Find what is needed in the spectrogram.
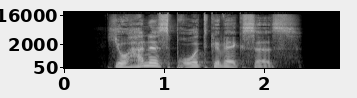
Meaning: genitive of Johannisbrotgewächs
- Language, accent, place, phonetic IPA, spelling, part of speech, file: German, Germany, Berlin, [joˈhanɪsbʁoːtɡəˌvɛksəs], Johannisbrotgewächses, noun, De-Johannisbrotgewächses.ogg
